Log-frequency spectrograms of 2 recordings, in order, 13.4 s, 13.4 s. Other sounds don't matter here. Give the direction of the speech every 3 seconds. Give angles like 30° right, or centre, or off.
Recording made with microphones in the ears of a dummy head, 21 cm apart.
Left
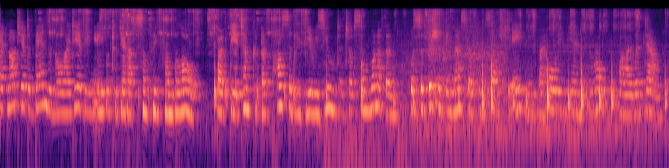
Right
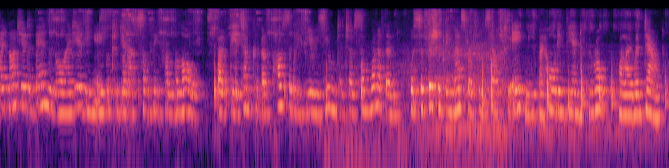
70° left, 50° left, 20° left, 30° right, 50° right.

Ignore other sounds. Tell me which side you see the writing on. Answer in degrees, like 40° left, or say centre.
40° left.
